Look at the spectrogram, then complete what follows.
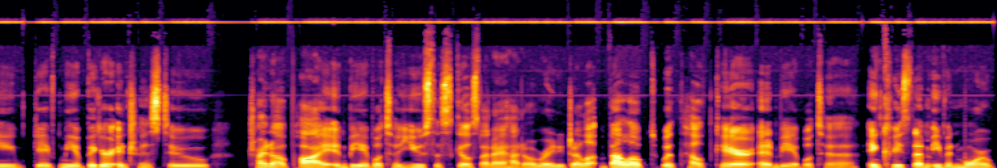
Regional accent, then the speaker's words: Indiana, United States; And I'm from Indiana, so there's, I mean, we're so close yet a little bit far.

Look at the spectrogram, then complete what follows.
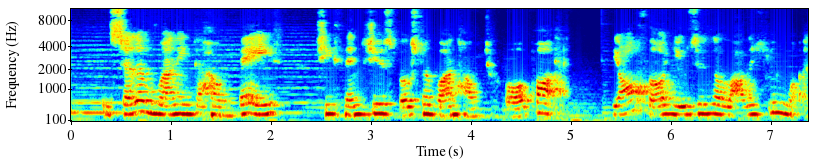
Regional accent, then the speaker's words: North Carolina, United States; I'm 8 years old. I'm from North Carolina.

